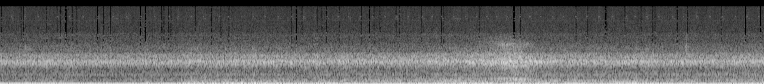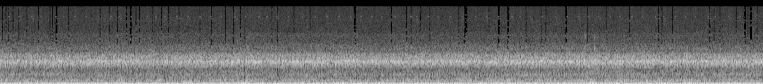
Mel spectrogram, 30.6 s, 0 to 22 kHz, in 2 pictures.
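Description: Steady road noise inside a car cruising at about 50 km/h on asphalt: tyre roar and engine rumble, heard through the dashcam microphone. A brief swell of noise comes about ten seconds in, as an oncoming vehicle passes.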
